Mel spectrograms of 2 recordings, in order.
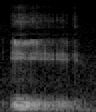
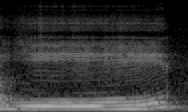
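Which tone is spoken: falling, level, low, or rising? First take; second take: low; rising. First: The pitch is very low and short. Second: The pitch rises and is held longer. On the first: "Just hit a very low pitch for your voice" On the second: "it needs to be rising"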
